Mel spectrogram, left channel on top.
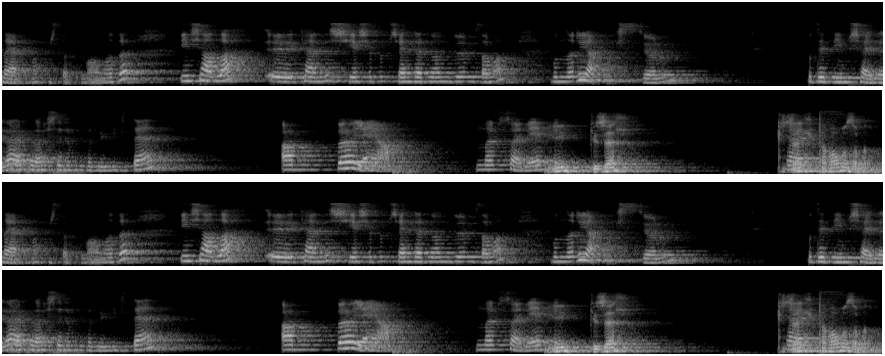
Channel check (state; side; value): identical; both; correlation 1.00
